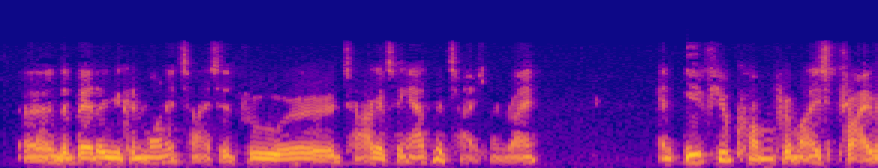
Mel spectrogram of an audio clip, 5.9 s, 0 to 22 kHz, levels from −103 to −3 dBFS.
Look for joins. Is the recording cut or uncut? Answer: uncut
